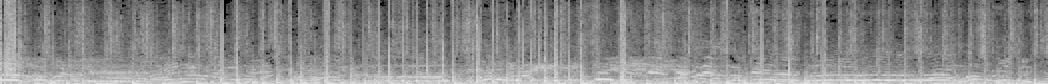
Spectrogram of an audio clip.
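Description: Live gagá band music in a packed crowd: shakers rattling steadily and a low repeating beat under loud group singing.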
